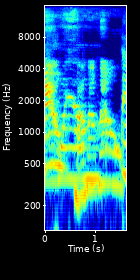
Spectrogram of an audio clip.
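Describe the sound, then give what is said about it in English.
Miller the cat lets out a single long, drawn-out meow, its pitch sliding down and then holding steady before rising at the end, fairly loud and with no talking over it. “But if the door is open, are we going to hear Miller meowing? Yes, unfortunately.”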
